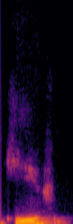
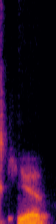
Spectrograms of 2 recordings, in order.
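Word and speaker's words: Kyiv: all things and then went back to Kev, which most people pronounce Kiev and had some time and I thought, let's see if I can get to Chernobyl.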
